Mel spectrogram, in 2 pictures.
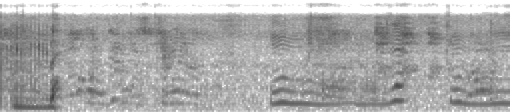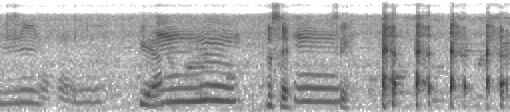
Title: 'Fake Coughing'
